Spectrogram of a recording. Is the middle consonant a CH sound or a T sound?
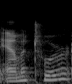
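T. The middle consonant is a clear T sound. "if you're looking for British, I think they say amateur, amateur with a T"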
